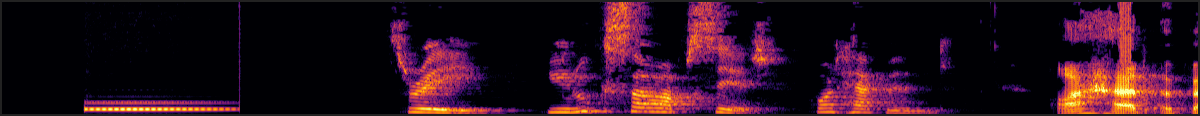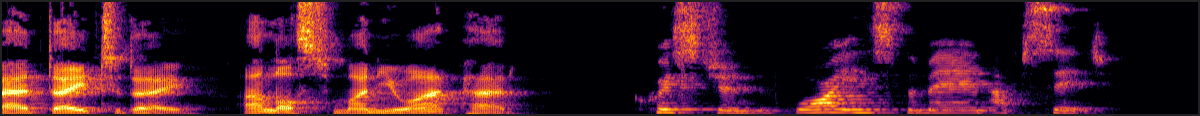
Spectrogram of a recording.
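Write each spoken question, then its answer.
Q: Question, why is the man upset?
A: He lost his new iPad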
